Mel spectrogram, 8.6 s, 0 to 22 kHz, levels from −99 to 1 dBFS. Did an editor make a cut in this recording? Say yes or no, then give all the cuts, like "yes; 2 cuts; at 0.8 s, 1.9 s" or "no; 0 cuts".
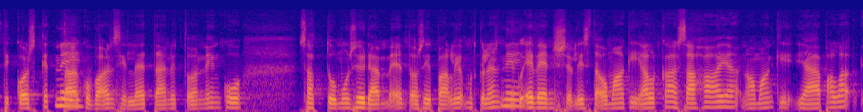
yes; 1 cut; at 7.4 s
